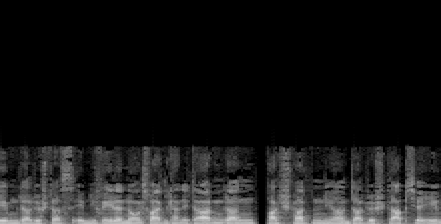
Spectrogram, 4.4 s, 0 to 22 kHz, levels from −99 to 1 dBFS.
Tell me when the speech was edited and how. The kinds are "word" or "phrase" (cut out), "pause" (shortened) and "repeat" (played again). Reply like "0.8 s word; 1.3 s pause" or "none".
1.0 s word; 1.4 s word; 2.2 s word; 2.9 s word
